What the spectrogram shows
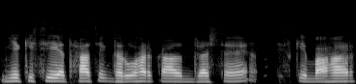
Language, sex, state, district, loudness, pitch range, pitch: Hindi, male, Madhya Pradesh, Katni, -20 LUFS, 140-155 Hz, 145 Hz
